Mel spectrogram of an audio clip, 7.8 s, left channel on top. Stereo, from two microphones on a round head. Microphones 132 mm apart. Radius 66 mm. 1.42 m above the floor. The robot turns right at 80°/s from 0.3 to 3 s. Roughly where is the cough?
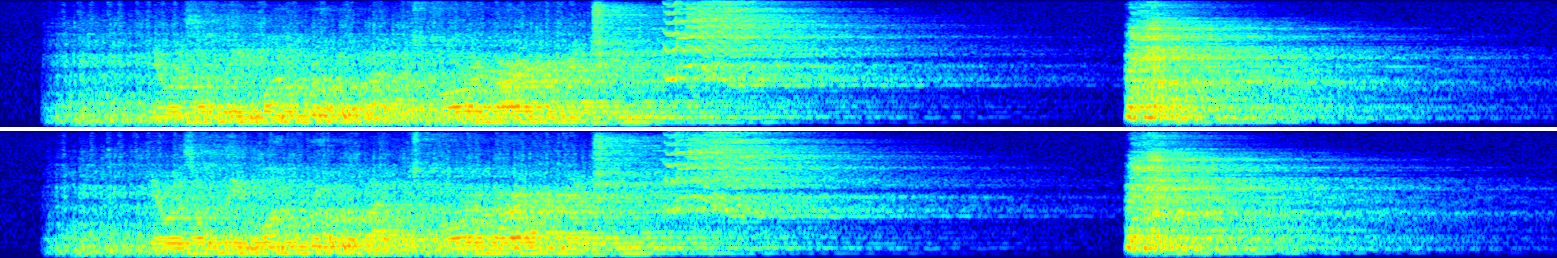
Left.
